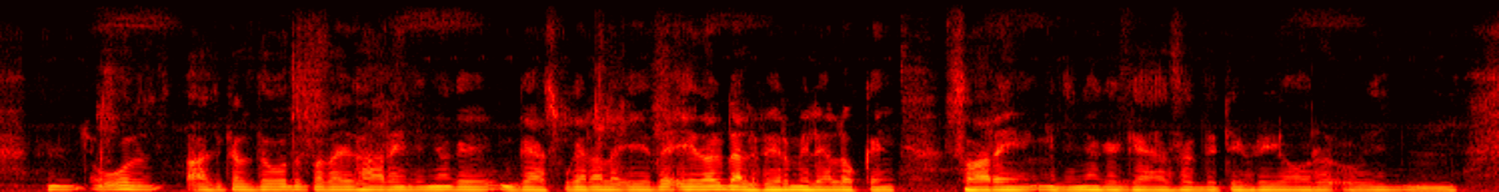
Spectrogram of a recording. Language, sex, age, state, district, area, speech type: Dogri, male, 30-45, Jammu and Kashmir, Udhampur, rural, spontaneous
